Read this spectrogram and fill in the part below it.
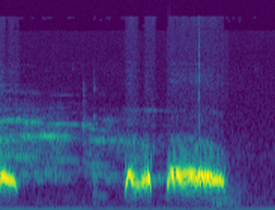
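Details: Spotted dove used as a lure for wild doves gives a low wavering double note and then a drawn-out steady coo; a faint high thin tone runs faintly beneath the start.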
